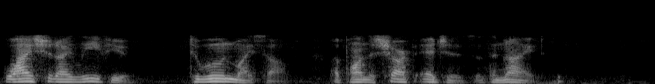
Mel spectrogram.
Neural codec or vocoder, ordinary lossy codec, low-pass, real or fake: none; AAC, 16 kbps; 7.2 kHz; real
